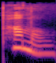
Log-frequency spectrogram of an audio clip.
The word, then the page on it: pommel: American English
